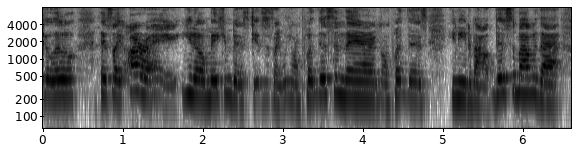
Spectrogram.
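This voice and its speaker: A woman with an American accent talks at a fairly quick pace, her pitch fairly high, over noticeable background noise. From US South, Wilmington, North Carolina. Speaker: chef and food business owner. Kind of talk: interview conversation. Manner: animated.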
